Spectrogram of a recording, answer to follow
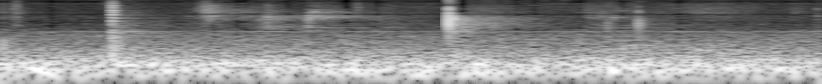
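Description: Two faint, sharp clicks of snooker balls, about a second and a half apart, the second louder, over near-silent hall tone.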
